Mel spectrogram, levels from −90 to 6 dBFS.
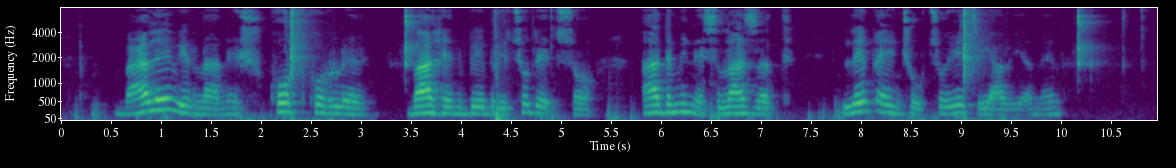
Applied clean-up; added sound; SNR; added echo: none; Fire; 9 dB; none.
